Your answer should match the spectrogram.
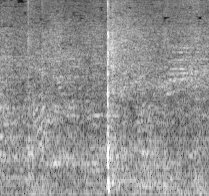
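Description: A single sharp crack about a second in, a badminton racket striking a shuttlecock, with a short reverberant tail over faint background noise in a large hall.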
